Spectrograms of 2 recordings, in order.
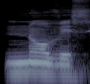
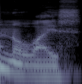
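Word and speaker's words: novice: ठीक है, उसके लिए हम कहेंगे नोविस या नोवाइस, जो भी आपको प्रोनाउंसिएशन करना है।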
